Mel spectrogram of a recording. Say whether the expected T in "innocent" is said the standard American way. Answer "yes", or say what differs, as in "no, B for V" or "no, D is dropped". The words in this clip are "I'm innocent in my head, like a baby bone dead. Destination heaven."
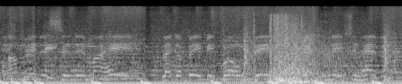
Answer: no, T is dropped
